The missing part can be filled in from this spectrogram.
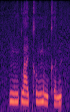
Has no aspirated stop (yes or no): no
